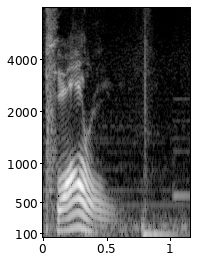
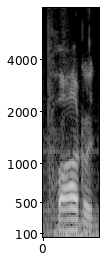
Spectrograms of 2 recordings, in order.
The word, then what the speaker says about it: Poirot: Poirot. Poirot diye yazılıyor ama Poirot diye okunuyor.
